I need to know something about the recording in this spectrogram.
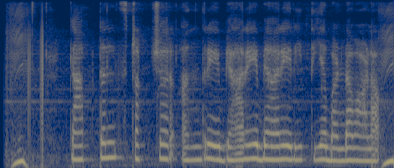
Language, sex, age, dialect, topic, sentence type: Kannada, female, 31-35, Central, banking, statement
